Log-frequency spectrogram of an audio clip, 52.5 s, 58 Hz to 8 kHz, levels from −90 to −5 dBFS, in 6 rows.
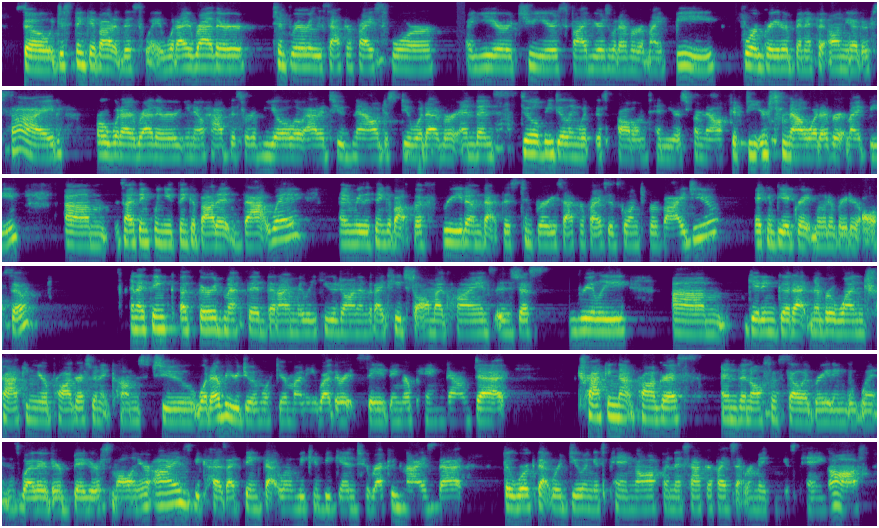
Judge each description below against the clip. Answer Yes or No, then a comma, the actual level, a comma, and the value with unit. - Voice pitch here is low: No, medium, 165 Hz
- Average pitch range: No, narrow, 2.1 semitones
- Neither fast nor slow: No, fast, 220 wpm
